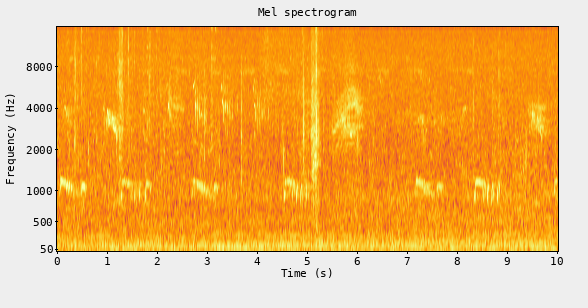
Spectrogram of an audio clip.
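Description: A bird calling over and over, about every second or two: each call is a short sliding note or a quick stuttering run of notes. A higher chirp sounds once near the middle, over a steady low rumble.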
